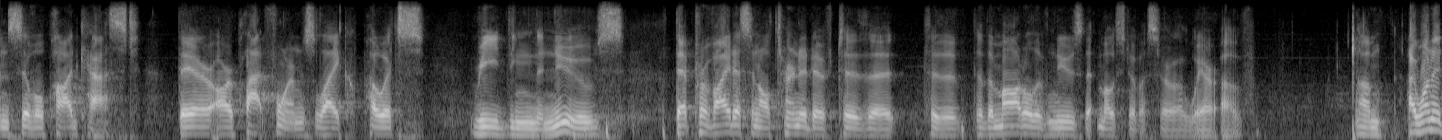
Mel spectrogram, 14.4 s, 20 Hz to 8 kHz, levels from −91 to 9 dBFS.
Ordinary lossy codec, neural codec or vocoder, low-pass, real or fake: Opus, 24 kbps; none; 7.2 kHz; real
